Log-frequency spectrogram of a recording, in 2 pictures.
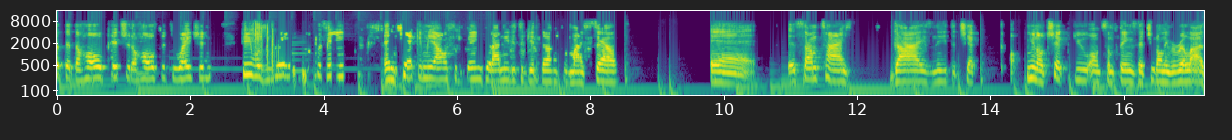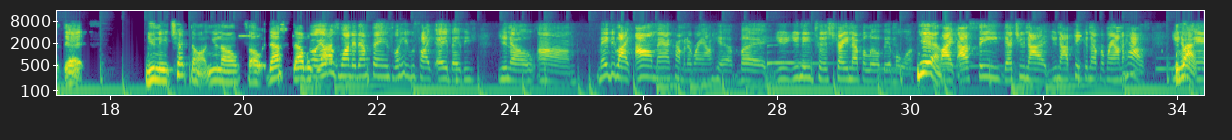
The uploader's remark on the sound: Anchor needs to get it together. Anchor, dropped us like nine times throughout the podcast recording please bear with us, we kept on plugging along with all the different interruptions and everything else.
